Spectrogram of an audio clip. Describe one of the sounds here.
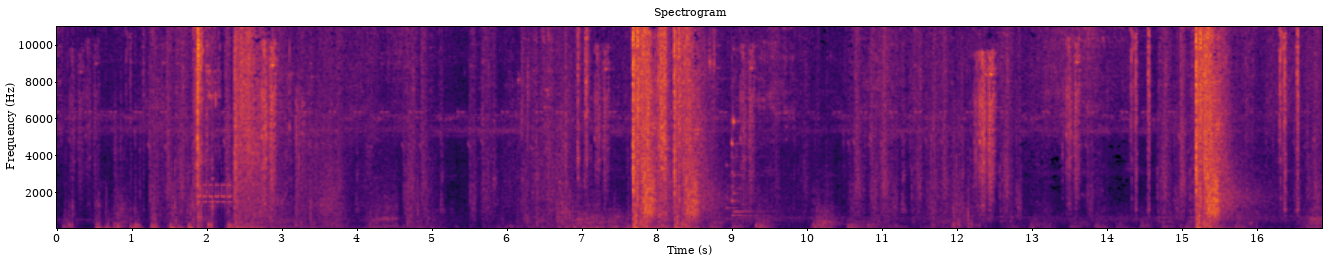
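Footsteps patter as a figure runs and climbs.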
